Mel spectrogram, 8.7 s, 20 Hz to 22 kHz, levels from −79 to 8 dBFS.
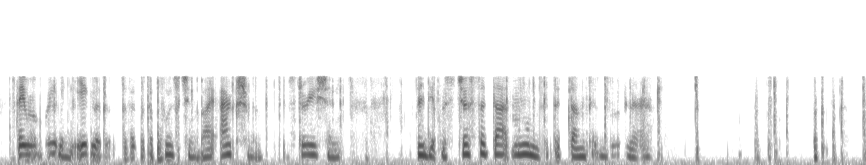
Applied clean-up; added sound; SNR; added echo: neural diffusion model UNIVERSE++.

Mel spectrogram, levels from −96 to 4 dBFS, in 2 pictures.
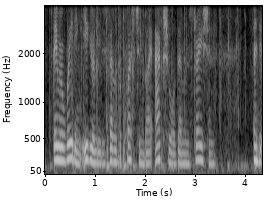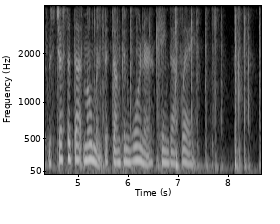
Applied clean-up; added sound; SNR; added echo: none; Computer keyboard; 14 dB; none.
